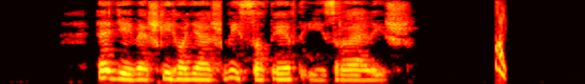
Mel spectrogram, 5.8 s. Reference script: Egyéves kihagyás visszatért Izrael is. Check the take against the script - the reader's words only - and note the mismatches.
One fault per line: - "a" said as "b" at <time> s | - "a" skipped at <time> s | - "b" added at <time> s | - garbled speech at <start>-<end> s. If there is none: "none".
none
